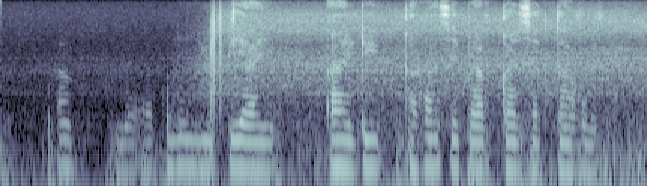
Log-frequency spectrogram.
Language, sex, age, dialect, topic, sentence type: Hindi, male, 18-24, Marwari Dhudhari, banking, question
